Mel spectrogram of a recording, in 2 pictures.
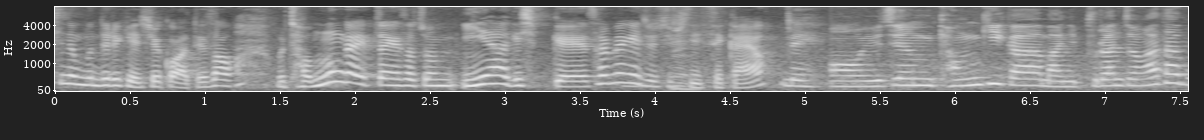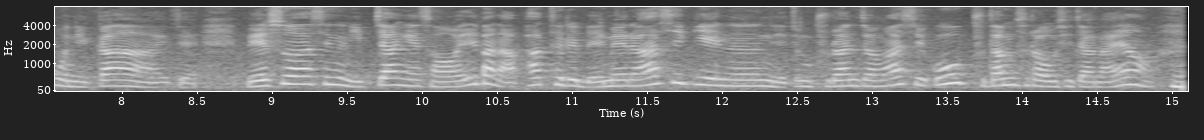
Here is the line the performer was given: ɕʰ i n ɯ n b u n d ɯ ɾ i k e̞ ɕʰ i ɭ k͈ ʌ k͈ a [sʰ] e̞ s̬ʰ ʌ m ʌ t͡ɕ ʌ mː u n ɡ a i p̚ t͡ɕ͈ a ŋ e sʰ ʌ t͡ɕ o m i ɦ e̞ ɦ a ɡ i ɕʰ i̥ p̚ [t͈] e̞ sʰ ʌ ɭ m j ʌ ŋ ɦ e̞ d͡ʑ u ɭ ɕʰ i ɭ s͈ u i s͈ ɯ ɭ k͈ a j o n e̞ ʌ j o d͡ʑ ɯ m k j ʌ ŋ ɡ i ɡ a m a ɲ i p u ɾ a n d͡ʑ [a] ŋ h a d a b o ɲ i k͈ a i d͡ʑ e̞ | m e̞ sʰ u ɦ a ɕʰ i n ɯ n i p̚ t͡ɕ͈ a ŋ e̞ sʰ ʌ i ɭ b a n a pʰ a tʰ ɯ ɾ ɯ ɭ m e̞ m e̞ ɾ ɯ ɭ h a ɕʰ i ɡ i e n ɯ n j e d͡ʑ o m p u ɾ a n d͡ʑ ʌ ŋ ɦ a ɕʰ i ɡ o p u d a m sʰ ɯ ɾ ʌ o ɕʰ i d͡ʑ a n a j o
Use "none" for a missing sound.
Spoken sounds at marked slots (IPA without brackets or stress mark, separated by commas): tʰ, k͈, ʌ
